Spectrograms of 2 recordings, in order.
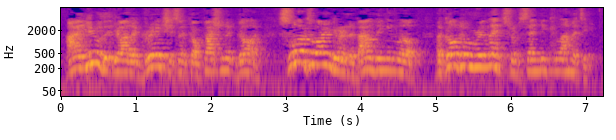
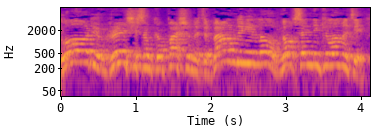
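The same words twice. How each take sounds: First: Grudging criticism. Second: Raised, lifted voice of praise to God; glad, adoring praise. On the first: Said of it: "it's the way that you say it". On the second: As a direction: say it as heartfelt worship. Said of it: "that's praise". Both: Shown as a demonstration.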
